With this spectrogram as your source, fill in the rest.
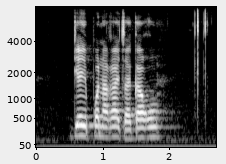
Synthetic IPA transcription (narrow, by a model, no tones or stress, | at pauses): diaipʼɔnaɣat͡ʃʼakʼaɣʊ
